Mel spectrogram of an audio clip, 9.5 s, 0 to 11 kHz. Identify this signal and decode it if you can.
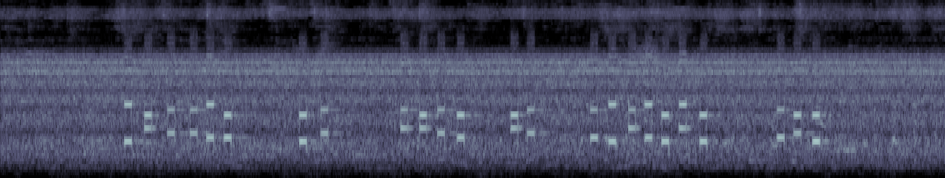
DTMF, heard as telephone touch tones, dialled by hand, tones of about 70 ms, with phone line noise, room echo and the noise of a subway station. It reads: 3*8864 18 0*84 *8 53061#1 571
